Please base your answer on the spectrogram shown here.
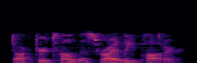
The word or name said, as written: Dr. Thomas Riley Potter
